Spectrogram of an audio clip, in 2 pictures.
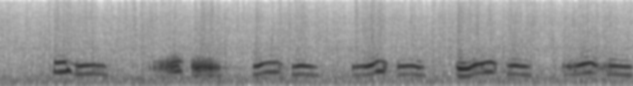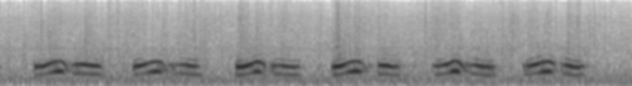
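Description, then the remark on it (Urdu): A human voice, asked to act as a dove, imitates a dove's cooing, repeating soft, hollow two-part coos in a steady rhythm about a dozen times, clear with no other talking. “اچھا بیٹا، الو کا تم فاختہ، ذرا فاختہ بن جا۔”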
